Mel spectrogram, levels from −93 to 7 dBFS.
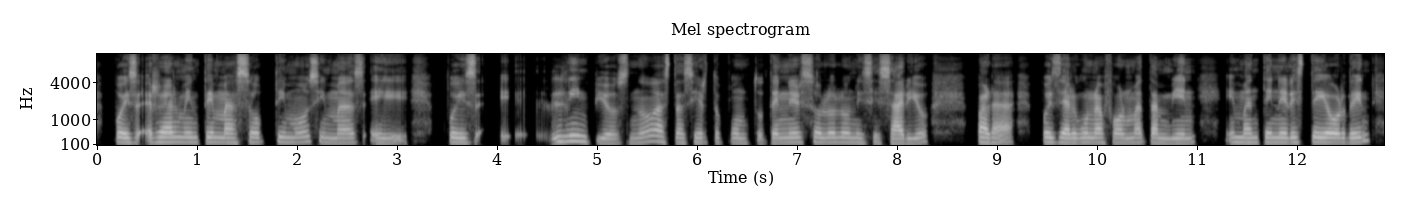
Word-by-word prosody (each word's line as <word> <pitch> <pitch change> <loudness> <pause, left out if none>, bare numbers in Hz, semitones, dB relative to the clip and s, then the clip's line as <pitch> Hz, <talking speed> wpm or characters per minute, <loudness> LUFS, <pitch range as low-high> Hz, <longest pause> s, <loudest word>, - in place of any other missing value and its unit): pues, 170 -2 +3
realmente 180 0 +1
más 170 -1 +5
óptimos 180 +1 -1
y 175 - -4
más, 160 +1 -1
eh, 160 - -4 0.4
pues, 165 -1 +3 0.2
eh, 390 -1 -6 0.4
limpios, 185 -7 -1
¿no?, 170 +6 -3
hasta 170 -4 0
cierto 165 +1 -3
punto, 160 -1 -7
tener 170 +1 0
solo 175 -1 0
lo 175 0 -1
necesario 155 0 +1 0.5
para, - - +2 0.3
pues, 175 -1 +1
de 170 - +4
alguna 170 +1 +2
forma 165 +1 -1
también, 160 +1 -1 0.3
eh, 170 - -5
mantener 170 0 +1
este 175 0 +3
orden, 170 +5 +3
170 Hz, 130 wpm, -25 LUFS, 165-175 Hz, 0.5 s, más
